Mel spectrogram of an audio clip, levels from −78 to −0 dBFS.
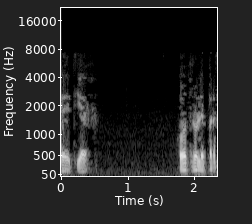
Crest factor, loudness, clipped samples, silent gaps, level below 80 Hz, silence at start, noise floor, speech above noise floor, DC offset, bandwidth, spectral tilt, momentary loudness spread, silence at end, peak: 20 dB; -19 LUFS; under 0.1%; none; -50 dBFS; 0 s; -57 dBFS; 39 dB; under 0.1%; 7.4 kHz; -9 dB/octave; 8 LU; 0.05 s; -2 dBFS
